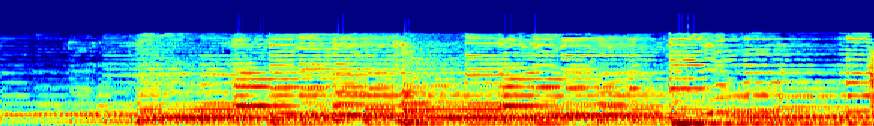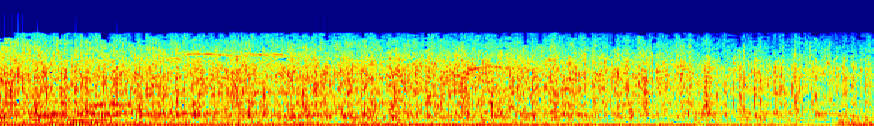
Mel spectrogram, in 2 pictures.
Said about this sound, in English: Someone has said that when an audience applauds you before you speak, that represents faith. When they applaud in the middle of your speech, that represents hope. And when they applaud at the end, that represents love.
